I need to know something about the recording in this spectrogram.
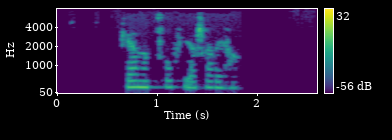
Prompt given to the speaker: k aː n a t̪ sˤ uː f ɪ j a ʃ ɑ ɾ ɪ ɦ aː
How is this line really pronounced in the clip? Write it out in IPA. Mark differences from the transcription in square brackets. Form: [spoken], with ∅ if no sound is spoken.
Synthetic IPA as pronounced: k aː n a t̪ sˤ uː f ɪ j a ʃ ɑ ɾ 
